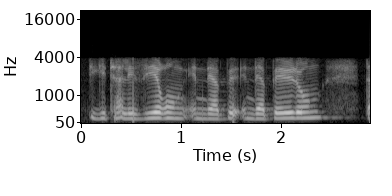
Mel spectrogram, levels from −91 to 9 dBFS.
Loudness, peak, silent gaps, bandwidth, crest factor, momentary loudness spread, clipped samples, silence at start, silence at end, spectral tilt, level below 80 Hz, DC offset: -25 LUFS; -8 dBFS; none; 4 kHz; 16 dB; 9 LU; under 0.1%; 0.1 s; 0 s; -9 dB/octave; -64 dBFS; under 0.1%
